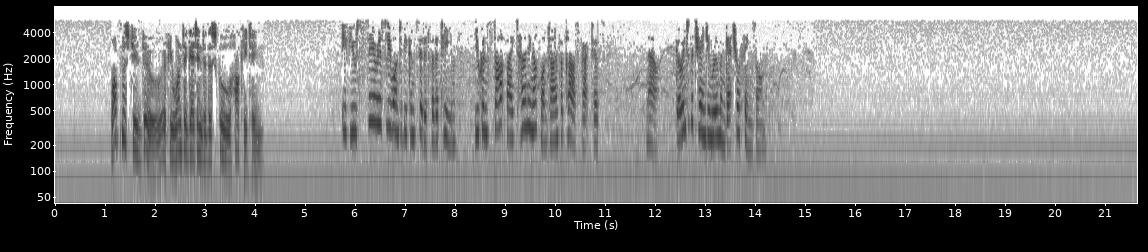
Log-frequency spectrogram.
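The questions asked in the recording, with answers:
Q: What must you do if you want to get into the school hockey team?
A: Turn up on time for class practice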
